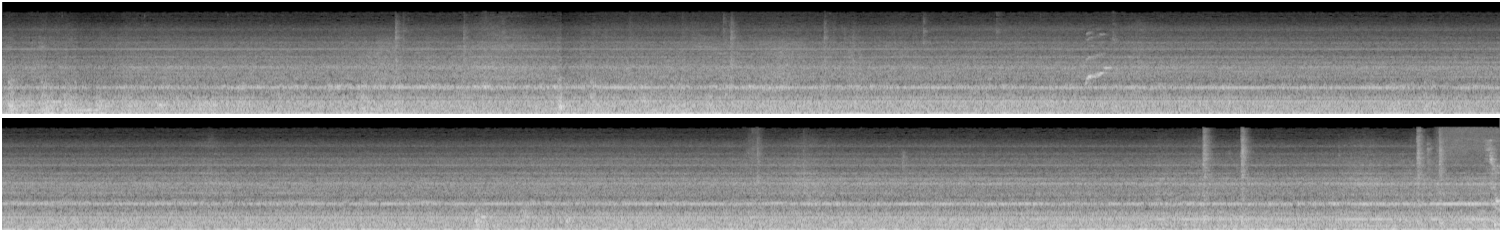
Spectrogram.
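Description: Cab noise of an electric train running along the track: a steady low rumble with a constant high whine over it.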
